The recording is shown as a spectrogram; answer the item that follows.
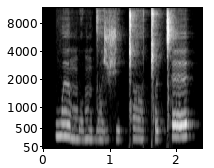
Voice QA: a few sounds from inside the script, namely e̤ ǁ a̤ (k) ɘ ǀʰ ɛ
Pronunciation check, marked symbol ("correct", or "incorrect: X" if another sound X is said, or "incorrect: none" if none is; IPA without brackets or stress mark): incorrect: ǁ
